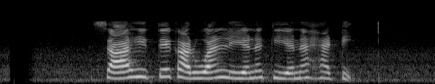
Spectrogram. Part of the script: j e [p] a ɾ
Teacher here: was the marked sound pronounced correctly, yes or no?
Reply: no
